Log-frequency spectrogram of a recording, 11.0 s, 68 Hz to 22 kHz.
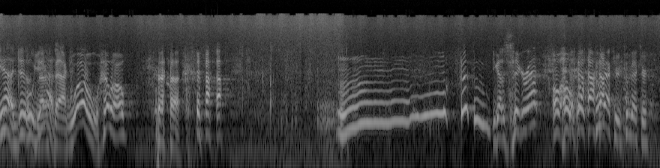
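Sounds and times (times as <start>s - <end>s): vocal howl: 5.4s - 7.6s.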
